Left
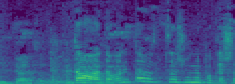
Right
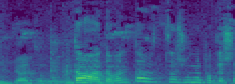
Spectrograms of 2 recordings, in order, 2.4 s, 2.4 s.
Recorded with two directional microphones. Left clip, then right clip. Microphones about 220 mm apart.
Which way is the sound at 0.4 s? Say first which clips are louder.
Even; 20° right (ahead or behind).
